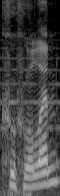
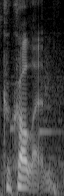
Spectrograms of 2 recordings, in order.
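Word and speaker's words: Chulainn: tend to see a lot of people will pronounce it like cuin, which is not true. You could read it that way, but it's not how the actual name is pronounced. It's kullen.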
